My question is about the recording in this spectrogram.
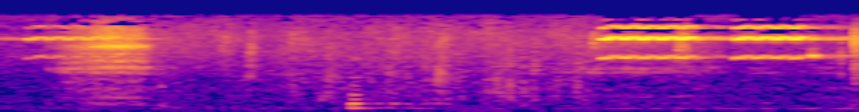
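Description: An electronic phone ringtone trilling in short bursts of a steady high tone. One burst ends just as the sound begins, and two more follow about three seconds in.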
